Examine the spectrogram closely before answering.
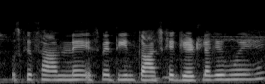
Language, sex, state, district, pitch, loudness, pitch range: Hindi, female, Bihar, Jamui, 215 Hz, -27 LUFS, 210-225 Hz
